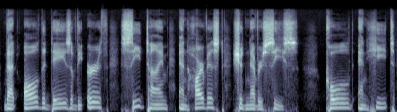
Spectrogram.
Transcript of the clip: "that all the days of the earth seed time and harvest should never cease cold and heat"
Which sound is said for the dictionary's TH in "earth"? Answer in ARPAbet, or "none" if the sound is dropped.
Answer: TH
